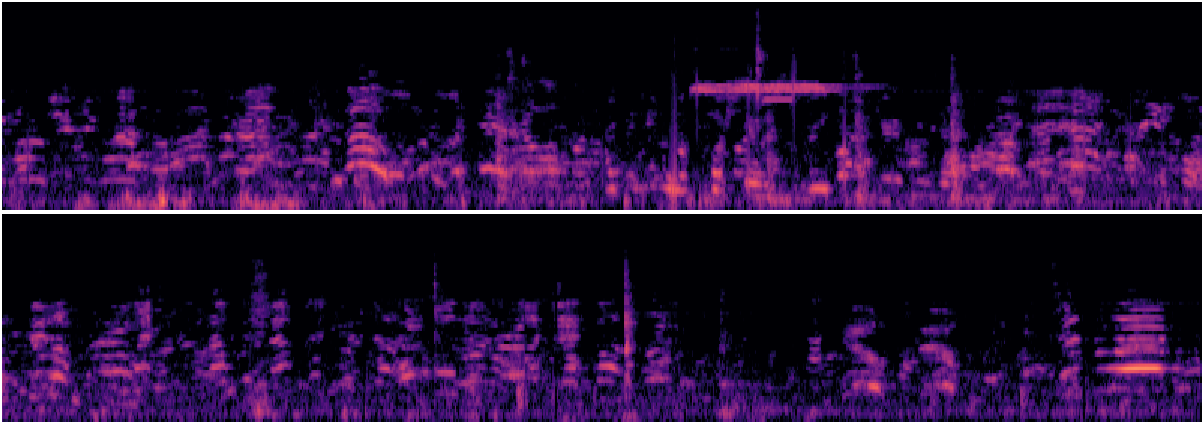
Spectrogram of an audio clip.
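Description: Players and spectators shout and call out across an open field.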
